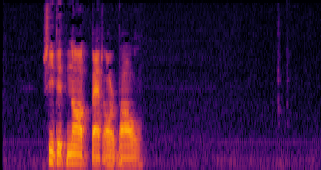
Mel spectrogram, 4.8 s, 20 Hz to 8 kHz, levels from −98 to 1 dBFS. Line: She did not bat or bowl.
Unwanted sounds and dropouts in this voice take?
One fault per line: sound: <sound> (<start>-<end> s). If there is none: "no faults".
no faults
